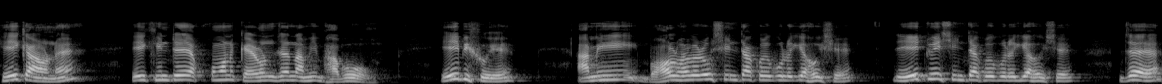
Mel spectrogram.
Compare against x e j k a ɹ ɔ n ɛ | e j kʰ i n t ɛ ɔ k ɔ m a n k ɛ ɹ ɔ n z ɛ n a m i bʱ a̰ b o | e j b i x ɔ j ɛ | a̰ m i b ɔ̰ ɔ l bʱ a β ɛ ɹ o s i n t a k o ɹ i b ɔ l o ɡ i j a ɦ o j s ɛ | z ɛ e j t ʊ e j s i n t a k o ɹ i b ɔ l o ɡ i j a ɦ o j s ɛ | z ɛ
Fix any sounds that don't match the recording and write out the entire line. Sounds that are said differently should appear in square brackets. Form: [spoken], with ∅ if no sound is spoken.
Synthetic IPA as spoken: x e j k a ɹ ɔ n ɛ | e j kʰ i n t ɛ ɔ k ɔ m a n k ɛ ɹ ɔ n z ɛ n a m i bʱ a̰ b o | e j b i x ɔ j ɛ | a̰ m i b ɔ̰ ɔ l bʱ a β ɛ ɹ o s i n t a k o ɹ i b ɔ l o ɡ i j a ɦ o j s ɛ | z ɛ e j t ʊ e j s i n t a k o ɹ i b ɔ l o ɡ i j a ɦ o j s ɛ | z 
